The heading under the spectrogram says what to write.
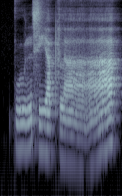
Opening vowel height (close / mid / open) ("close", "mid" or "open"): close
